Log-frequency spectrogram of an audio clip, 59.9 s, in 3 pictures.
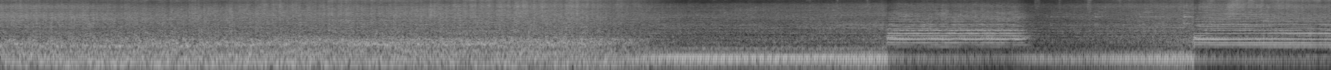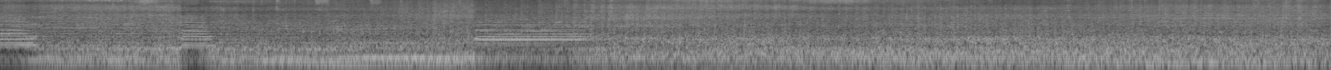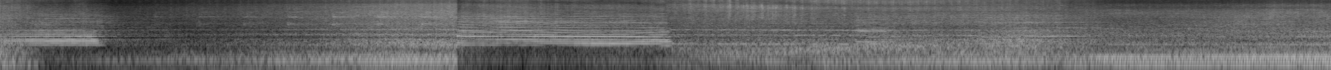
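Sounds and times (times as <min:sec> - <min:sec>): diesel locomotives rumbling: 0:00.0 - 0:59.9
train wheels on rails: 0:00.0 - 0:59.9
train horn: 0:13.2 - 0:15.8, 0:17.8 - 0:23.4, 0:27.0 - 0:29.0, 0:40.0 - 0:42.4, 0:46.7 - 0:56.4.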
